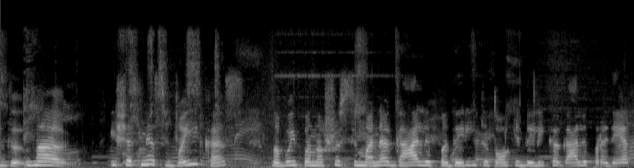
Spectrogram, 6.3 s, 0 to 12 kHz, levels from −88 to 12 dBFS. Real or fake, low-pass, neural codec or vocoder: real; 9.9 kHz; none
